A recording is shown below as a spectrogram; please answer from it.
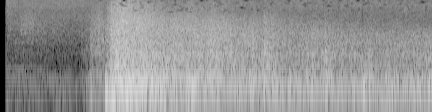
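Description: Logo-intro sound effect: a sudden thunder-like boom about a second in, followed by a long rumble that slowly fades.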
